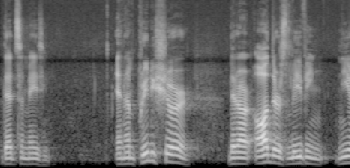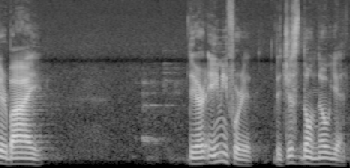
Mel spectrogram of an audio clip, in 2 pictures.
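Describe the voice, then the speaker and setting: A man's voice: mid-range voice, unhurried, pauses often. A man from Brazil preaching a sermon as a guest, earnest and full of restarts and repeated words. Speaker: guest preacher and seminary worker.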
